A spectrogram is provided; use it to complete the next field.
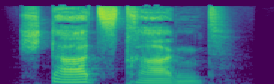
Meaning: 1. supportive of the state 2. statesmanlike
- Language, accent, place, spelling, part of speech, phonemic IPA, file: German, Germany, Berlin, staatstragend, adjective, /ˈʃtaːt͡sˌtʁaːɡn̩t/, De-staatstragend.ogg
